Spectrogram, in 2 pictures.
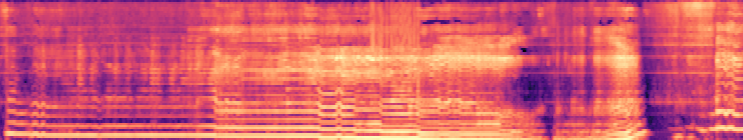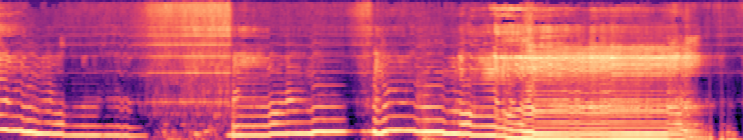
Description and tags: Weird animal zombie creature weird weak moaning
moaning, creature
